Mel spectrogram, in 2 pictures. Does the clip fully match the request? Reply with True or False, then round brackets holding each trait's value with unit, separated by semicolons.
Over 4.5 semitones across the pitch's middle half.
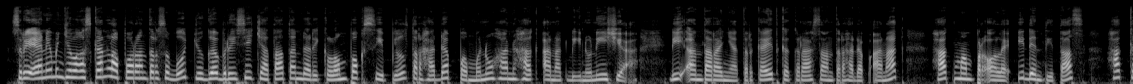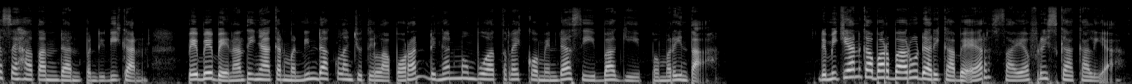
True (5.0 semitones)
